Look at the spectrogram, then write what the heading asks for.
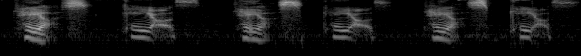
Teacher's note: I think the stress is on the first syllable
